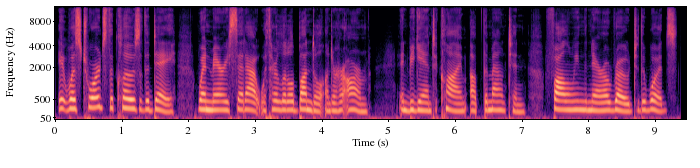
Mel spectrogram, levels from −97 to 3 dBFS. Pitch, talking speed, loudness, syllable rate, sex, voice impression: 215 Hz, 210 wpm, -18 LUFS, 5.3 syllables/s, female, very feminine, slightly young, slightly adult-like, thin, slightly tensed, slightly weak, slightly bright, slightly hard, clear, slightly halting, cute, slightly intellectual, refreshing, very sincere, calm, friendly, reassuring, slightly unique, elegant, sweet, slightly lively, kind, slightly modest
